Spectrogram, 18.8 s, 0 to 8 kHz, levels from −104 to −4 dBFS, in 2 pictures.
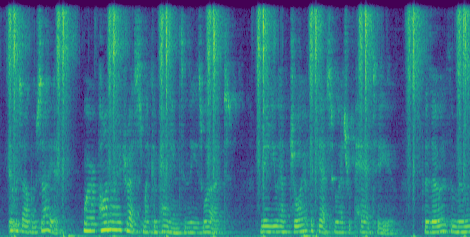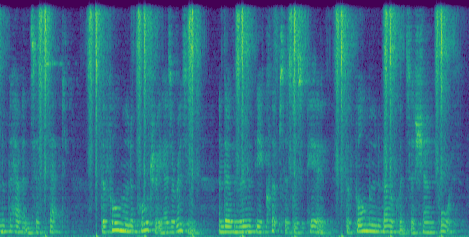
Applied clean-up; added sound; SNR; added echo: none; Rattle (instrument); 3 dB; reverberation time 0.8 s.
